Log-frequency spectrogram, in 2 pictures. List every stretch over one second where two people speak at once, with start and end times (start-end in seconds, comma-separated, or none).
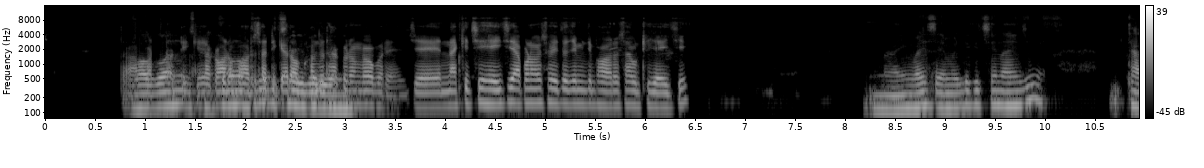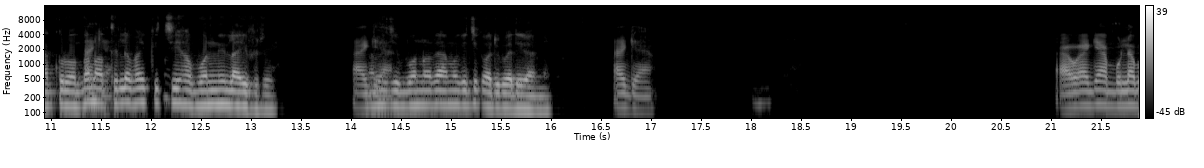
0.9-3.0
